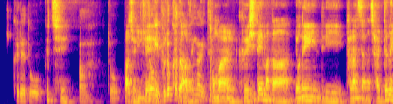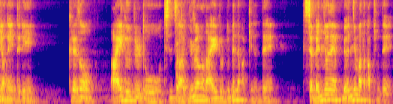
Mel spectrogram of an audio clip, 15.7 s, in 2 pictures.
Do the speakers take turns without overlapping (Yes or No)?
No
